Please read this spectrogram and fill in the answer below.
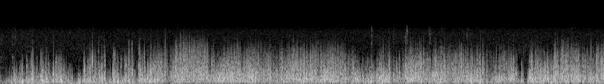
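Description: Wind buffeting the camera's microphone: a loud, steady, rough rush with no pauses.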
